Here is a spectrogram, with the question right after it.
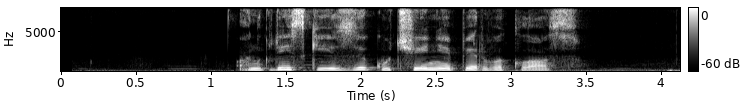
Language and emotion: Russian, neutral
